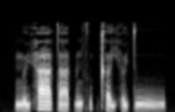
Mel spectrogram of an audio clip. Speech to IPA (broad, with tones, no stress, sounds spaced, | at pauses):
m ɵ˨˥ ɥ h aː˥ t̪ aː˨ t̚ ɐ˨ n kʷʰ ɐ˥ p̚ kʰ ɐ˨˩ j h ɵ˨ ɥ t̪ uː˨˩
